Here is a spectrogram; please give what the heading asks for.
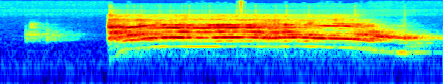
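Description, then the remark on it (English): A mountain lion's scream: one long, loud, piercing wail lasting well over a second, rich in harmonics and sliding slightly downward, preceded by a brief faint chirp. No voices are heard. “It sounds like somebody screaming for their life.”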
